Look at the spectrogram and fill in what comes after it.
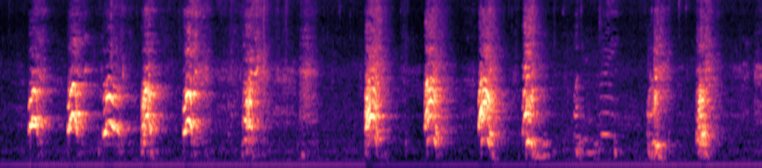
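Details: Rottweiler in his own swimming pool barking at a big rock he dislikes; about fourteen loud, harsh barks in quick, uneven bursts, some doubled, with short pauses between them.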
